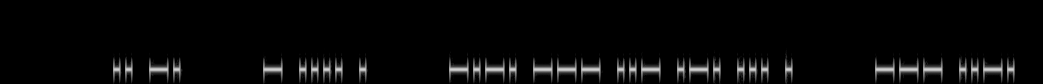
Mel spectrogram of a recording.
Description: Morse code, heard as a keyed tone, about 21 wpm, 700 Hz. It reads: IN THE COURSE OF
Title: 2x Word-Spacing - Sets of 4 Words - 20wpm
